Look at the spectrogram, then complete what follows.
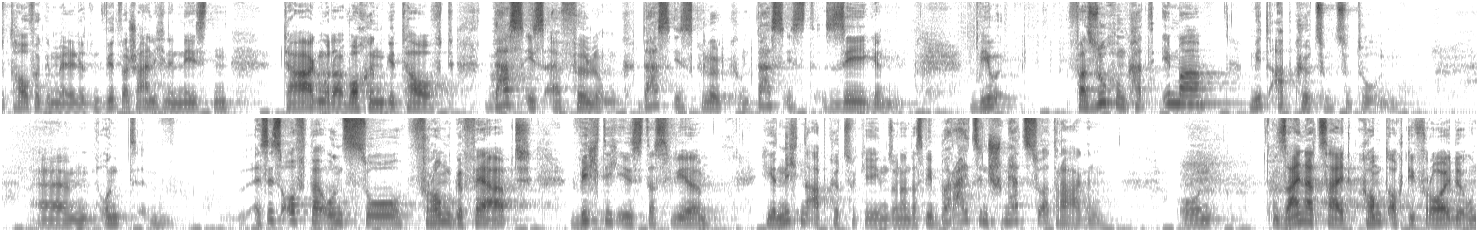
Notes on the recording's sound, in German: bei der Eröffnungsandacht des Bibelseminar Bonn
